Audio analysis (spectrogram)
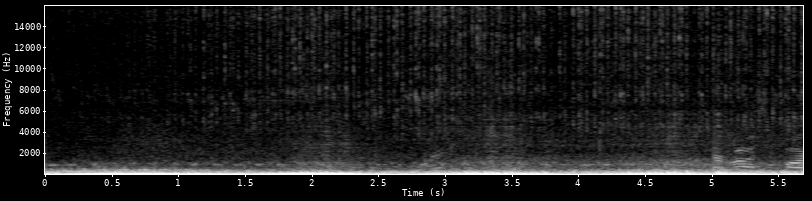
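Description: An LS-swapped car engine idles with a deep, steady exhaust rumble, loud and close, its level swelling slightly and easing back.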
